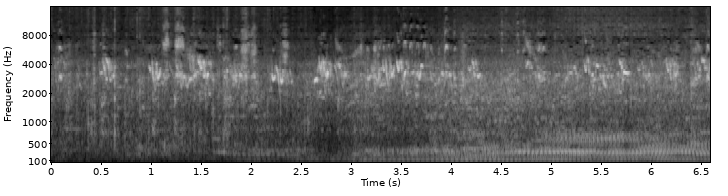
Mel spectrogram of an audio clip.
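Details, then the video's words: Chirping from a parakeet colony, thick layered chatter of sharp high chirps, louder and steadier in the second half, set against a continuous low droning hum. "Kicau Suara Koloni Burung Parkit | Parakeet Colony Chirping Sounds"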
